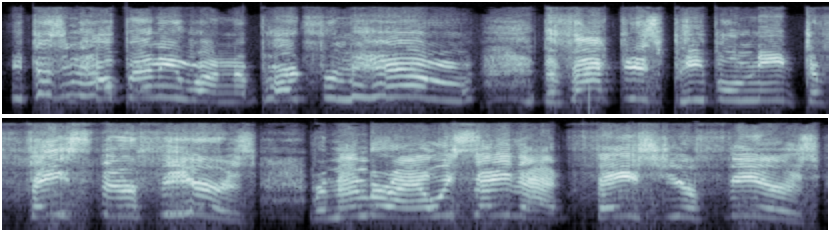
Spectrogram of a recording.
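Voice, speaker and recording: A man's voice: very high-pitched, a little slow, bright, forceful tone, no echo, heavily acted. An actor playing a pushy, self-assured male self-help guru who lectures callers. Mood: lecturing.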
